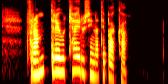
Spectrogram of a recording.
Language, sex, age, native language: Icelandic, female, 40-49, Icelandic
